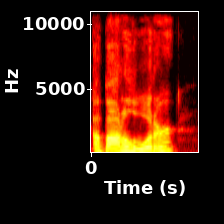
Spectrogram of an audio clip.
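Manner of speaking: put-on Philadelphia accent. Retelling ordering at a Dodgers game: imitating own Philadelphia accent. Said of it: "let me get my accent straightened out".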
